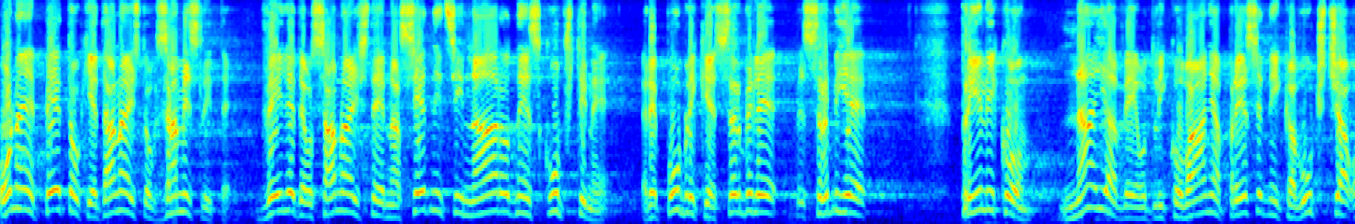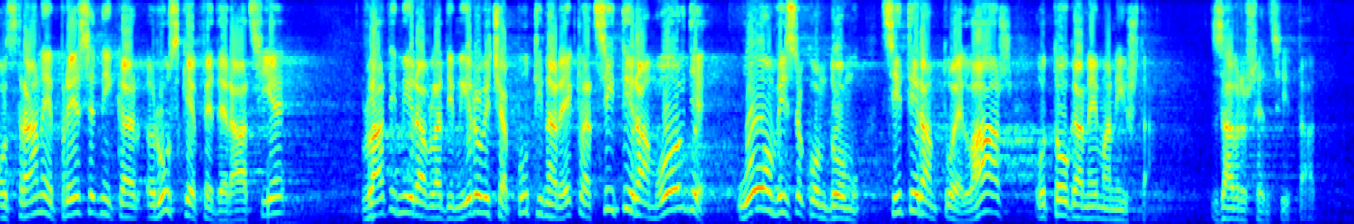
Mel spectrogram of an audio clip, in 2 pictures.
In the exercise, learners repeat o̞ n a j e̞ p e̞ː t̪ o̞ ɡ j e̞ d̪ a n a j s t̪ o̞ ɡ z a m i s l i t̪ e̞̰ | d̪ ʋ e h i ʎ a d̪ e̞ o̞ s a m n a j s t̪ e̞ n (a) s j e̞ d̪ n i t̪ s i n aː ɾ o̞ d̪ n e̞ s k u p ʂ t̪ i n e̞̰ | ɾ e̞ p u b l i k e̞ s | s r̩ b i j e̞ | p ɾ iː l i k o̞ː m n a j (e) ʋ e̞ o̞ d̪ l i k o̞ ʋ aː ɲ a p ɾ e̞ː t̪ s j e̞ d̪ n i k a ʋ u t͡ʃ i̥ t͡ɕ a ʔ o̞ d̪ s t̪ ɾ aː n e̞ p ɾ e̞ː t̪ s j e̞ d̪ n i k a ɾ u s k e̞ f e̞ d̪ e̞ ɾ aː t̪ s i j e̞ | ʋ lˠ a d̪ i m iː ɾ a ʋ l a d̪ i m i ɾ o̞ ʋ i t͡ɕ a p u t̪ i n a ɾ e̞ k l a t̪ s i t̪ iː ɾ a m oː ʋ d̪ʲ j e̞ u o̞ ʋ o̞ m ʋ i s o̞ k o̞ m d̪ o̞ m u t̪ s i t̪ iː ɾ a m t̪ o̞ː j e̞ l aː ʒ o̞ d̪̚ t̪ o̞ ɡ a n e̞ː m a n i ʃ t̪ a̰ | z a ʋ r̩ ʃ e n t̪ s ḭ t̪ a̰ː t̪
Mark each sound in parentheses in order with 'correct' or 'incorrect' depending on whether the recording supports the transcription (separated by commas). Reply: correct, incorrect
